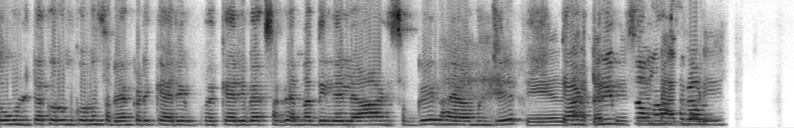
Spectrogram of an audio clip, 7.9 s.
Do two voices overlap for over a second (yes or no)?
yes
